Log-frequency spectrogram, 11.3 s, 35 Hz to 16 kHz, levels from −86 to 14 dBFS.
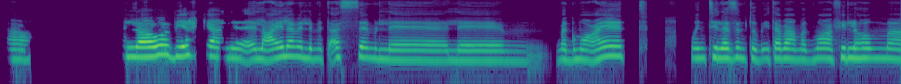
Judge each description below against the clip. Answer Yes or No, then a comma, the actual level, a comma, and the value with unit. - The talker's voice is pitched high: Yes, high, 235 Hz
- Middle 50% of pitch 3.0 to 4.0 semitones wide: No, narrow, 2.4 semitones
